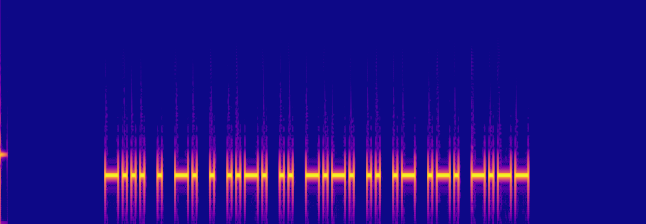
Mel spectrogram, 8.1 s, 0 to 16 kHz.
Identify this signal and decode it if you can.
Morse code, heard as a keyed tone, about 22 wpm, 700 Hz. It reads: BENEFICIARY
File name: practice / 22wpm / Eleven Letter Words - 22wpm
